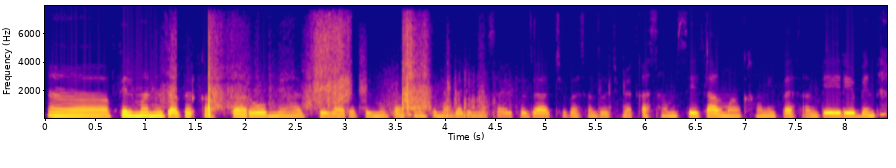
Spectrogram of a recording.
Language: Kashmiri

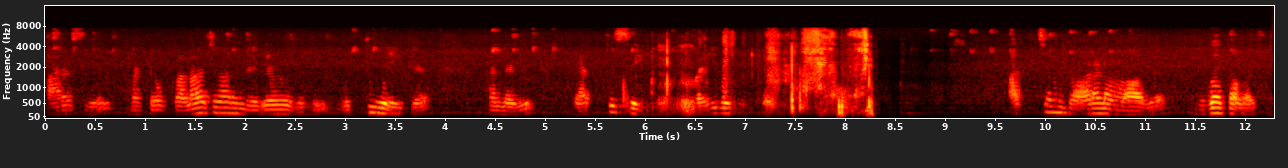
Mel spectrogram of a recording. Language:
Tamil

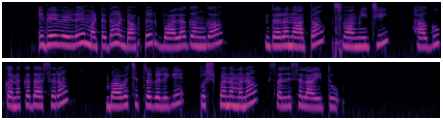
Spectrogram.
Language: Kannada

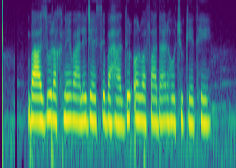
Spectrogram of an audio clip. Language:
Urdu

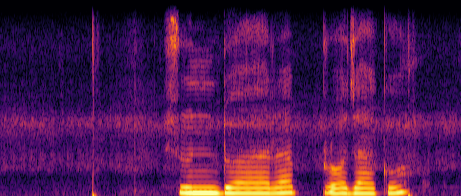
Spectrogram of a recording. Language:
Nepali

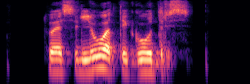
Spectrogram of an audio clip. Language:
Latvian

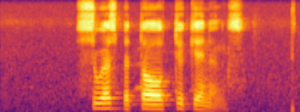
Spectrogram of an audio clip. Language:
Afrikaans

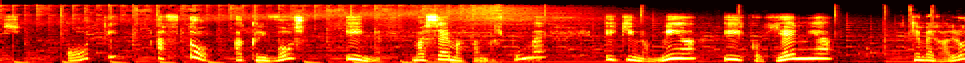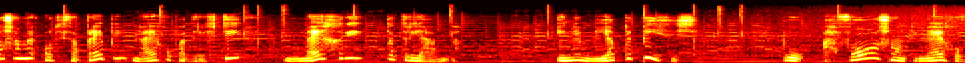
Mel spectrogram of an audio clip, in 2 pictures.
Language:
Greek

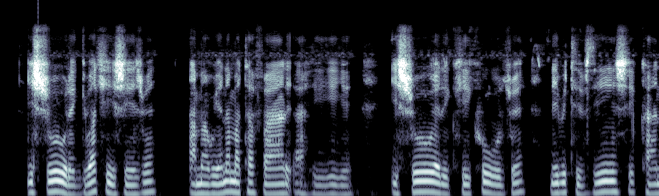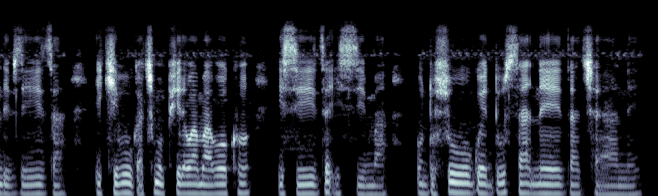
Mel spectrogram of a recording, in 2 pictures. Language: Rundi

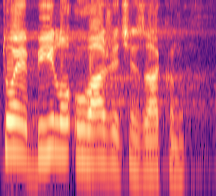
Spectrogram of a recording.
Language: Serbian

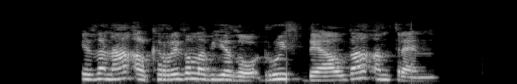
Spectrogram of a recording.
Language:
Catalan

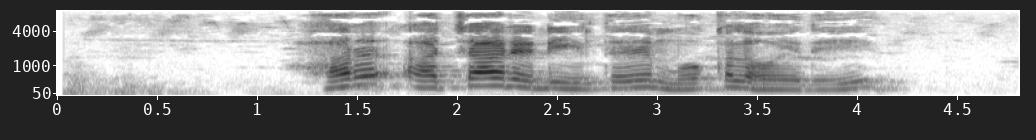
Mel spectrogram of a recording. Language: Sindhi Bhil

